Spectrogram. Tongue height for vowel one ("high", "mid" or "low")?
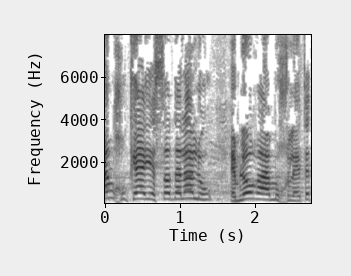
low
